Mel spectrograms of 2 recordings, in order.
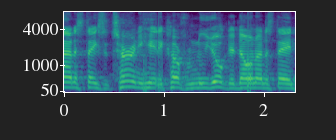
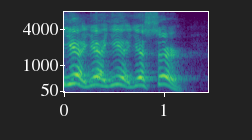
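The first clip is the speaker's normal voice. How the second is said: mock stuck, fumbling, eager, pitched-up flustered voice; 7 semitones higher, 3 dB louder than usual. Acting out a driver agreeing to a police search: imitating someone stuck and flustered. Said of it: "You get stuck and you don't know".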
